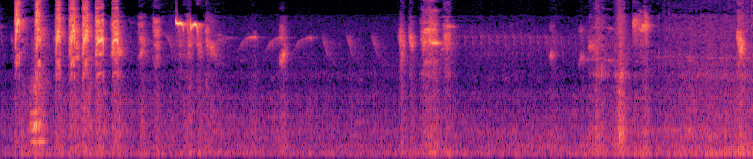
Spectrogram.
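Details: Female sunbird, a bird used as a lure to stir untrained caged sunbirds into singing, gives a fast run of high, sharp chirps. Thin twittering notes follow in scattered bursts, with a faint low hum behind.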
